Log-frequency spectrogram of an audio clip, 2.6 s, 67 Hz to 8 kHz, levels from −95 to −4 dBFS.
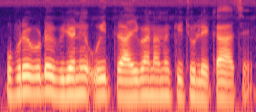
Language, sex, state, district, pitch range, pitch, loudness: Bengali, male, West Bengal, Alipurduar, 135-145 Hz, 140 Hz, -15 LUFS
